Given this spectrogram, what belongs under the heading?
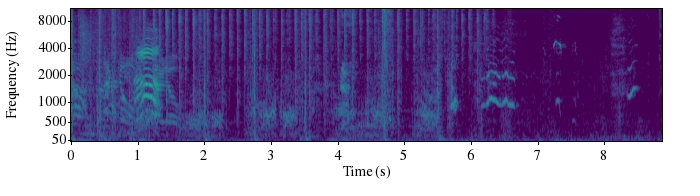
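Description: Game dog from Indiana Jones and the Great Circle barking and whimpering amid gunfire and combat noise, with someone talking over the action.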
